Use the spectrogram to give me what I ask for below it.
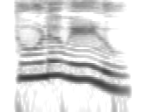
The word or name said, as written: ದಳವುಳ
